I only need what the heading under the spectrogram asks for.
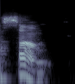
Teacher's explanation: Ketika kamu mengucapkannya itu harus dari intonasi yang tinggi kemudian turun hingga menaik lagi loh. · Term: fall rise pitch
